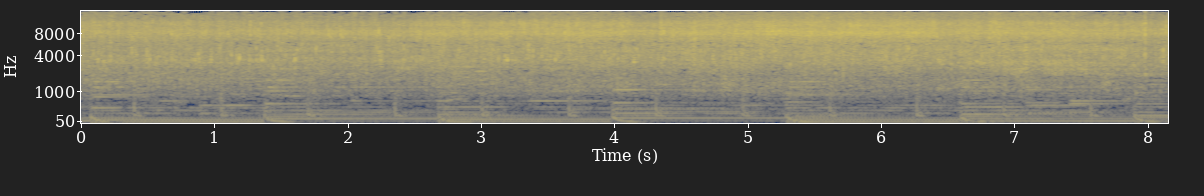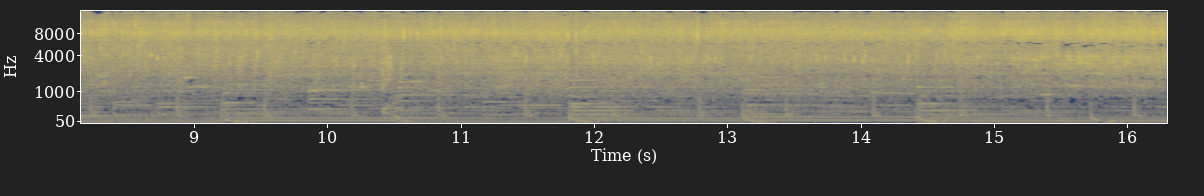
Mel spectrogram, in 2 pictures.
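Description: Fish belly pieces, roe and liver sizzling steadily as they fry in oil in a wok, stirred now and then with a wooden spatula. Soft background music with low held notes plays underneath.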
